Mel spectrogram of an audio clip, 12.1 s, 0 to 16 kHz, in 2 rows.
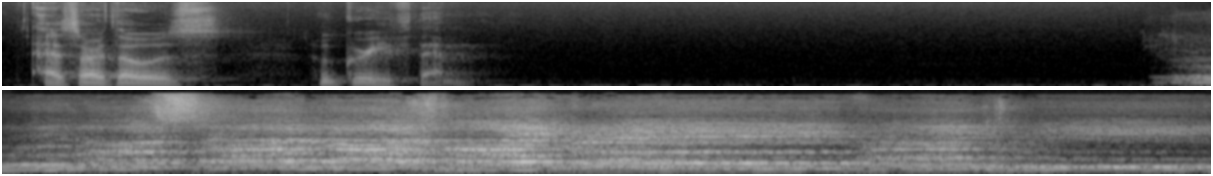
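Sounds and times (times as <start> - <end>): choir singing sustained chords: 5.7 - 12.0.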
